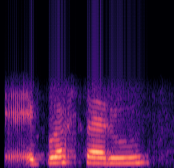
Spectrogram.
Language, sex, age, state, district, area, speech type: Telugu, female, 30-45, Andhra Pradesh, N T Rama Rao, urban, conversation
